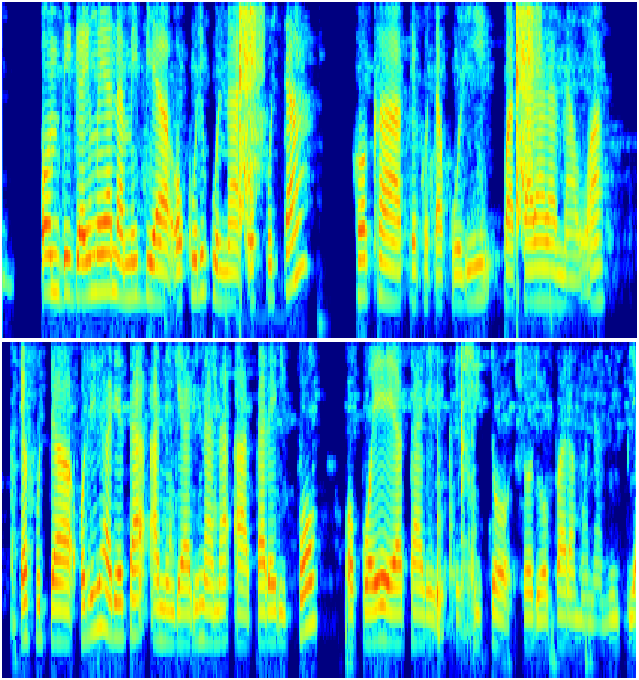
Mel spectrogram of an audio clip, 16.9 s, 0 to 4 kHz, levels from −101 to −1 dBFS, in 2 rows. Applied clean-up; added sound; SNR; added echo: none; Liquid; 1 dB; none.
